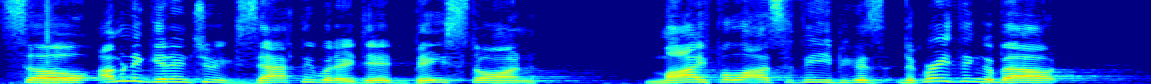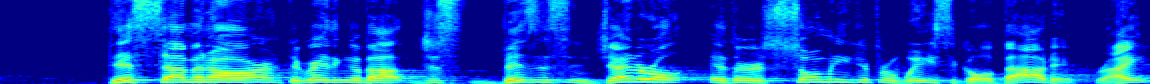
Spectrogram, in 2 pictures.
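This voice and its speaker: Animated in tone, a man talks at a very fast pace in a New York accent. His pitch is high, with ordinary pitch variation. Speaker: online fitness coach. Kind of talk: seminar talk.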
